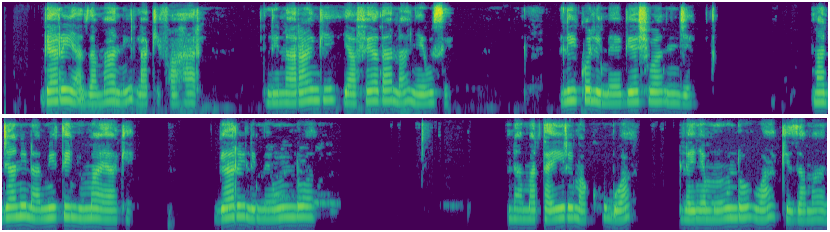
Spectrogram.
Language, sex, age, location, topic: Swahili, male, 25-35, Kisii, finance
